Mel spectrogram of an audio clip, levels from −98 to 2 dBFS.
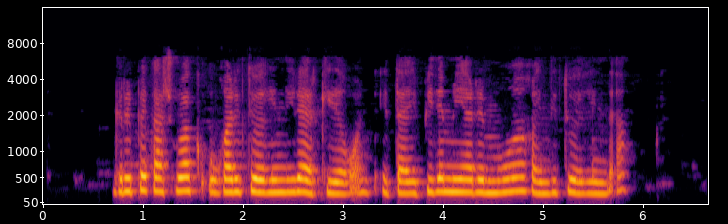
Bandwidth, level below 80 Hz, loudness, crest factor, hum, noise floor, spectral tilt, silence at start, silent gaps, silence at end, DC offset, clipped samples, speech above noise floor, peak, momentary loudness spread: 6.2 kHz; -72 dBFS; -19 LUFS; 16 dB; none; -71 dBFS; -8.5 dB/octave; 0.7 s; none; 0.85 s; under 0.1%; under 0.1%; 53 dB; -4 dBFS; 9 LU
